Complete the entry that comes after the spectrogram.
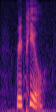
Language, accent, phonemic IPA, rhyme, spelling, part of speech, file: English, US, /ɹəˈpiːl/, -iːl, repeal, verb / noun, En-us-repeal.ogg
- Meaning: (verb) 1. To cancel, invalidate, annul 2. To recall; to summon (a person) again; to bring (a person) back from exile or banishment 3. To suppress; to repel; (noun) An act or instance of repealing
